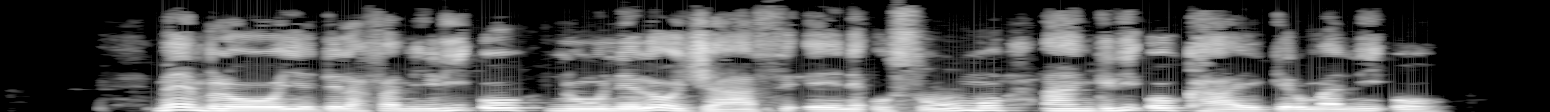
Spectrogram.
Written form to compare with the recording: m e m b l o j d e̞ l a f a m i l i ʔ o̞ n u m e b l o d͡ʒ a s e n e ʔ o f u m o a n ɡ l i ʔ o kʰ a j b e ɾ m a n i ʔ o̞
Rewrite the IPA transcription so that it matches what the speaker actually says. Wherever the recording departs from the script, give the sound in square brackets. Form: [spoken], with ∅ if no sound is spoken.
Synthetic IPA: m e m b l o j d e̞ l a f a m i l i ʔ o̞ n u [n] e [∅] l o d͡ʒ a s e n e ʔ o [s] u m o a [ŋ] ɡ l i ʔ o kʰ a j [ɡ] e ɾ m a n i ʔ o̞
